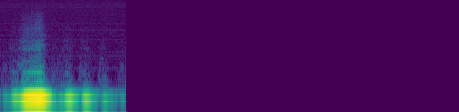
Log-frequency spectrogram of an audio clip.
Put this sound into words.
sound of an air blown into bottle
